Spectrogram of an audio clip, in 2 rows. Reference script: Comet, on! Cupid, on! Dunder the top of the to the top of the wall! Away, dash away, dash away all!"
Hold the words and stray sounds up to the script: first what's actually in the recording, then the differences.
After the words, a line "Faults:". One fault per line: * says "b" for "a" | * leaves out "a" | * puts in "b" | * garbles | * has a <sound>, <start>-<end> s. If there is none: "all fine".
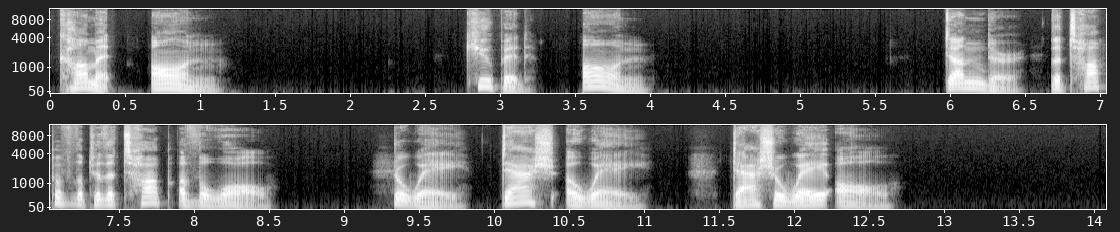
Comet, on! Cupid, on! Dunder the top of the to the top of the wall! Away, dash away, dash away all!"
Faults:
all fine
